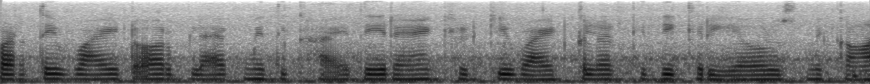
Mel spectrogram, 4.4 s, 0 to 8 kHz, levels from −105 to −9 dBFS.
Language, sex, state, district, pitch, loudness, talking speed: Hindi, female, Punjab, Pathankot, 170 Hz, -20 LUFS, 275 wpm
